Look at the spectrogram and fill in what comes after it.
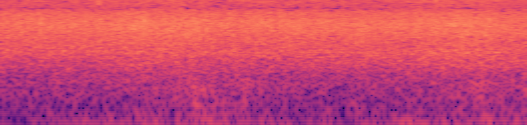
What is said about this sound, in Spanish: Atención también al viento, porque va a soplar con rachas en algunos puntos muy fuertes, acompañado por granizo y, sobre todo, como la que descargaba en las últimas horas en Olmos, en la localidad próxima a Peñafiel, en Valladolid.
